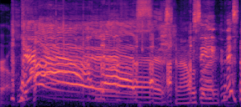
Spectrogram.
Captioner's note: laughter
